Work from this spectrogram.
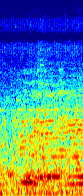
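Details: Masked cattle, described as raging while being unloaded from a truck, give a low, drawn-out moo with steady harmonic bands. The tone holds level, then shifts slightly higher partway through, with faint background rumble.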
